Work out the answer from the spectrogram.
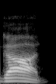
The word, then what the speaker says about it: Gad: that's the devil and it's pronounced God it's pronounce God so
